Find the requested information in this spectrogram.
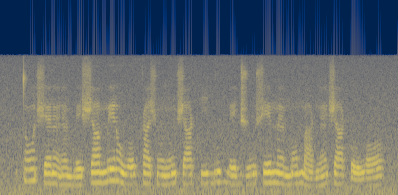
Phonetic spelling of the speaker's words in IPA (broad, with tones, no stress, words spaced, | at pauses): tɔ̃˧ʃɛ˨ ɾɛ̃˨ɾɛ̃˨be˨ ʃa˧me˦ ɾɔ̃˦˨wo˨˦ka˧ ʃũ˨lũ˧ʃa˧ ki˧ɡu˦be˧d͡ʒu˧ ʃe˦mɛ̃˦˨ mɔ̃˧ma˨ɡɛ̃˨˦ʃa˧ ko˨wɔ˨˦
